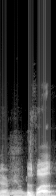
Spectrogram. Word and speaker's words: Hermione: Hermione and not Hermione, like I had been pronouncing it in my head the entire time. Hermione.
